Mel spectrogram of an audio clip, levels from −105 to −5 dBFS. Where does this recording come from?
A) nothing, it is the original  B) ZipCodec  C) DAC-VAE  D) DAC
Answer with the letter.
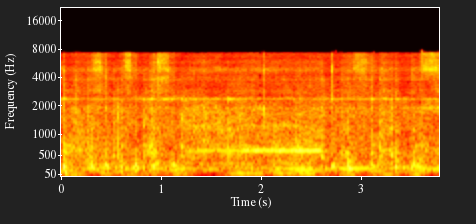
D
